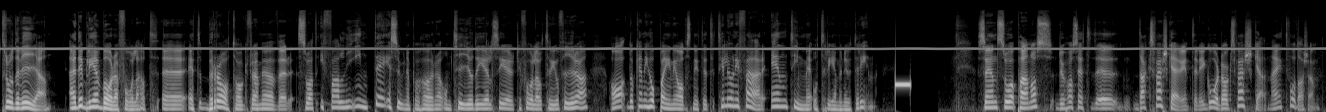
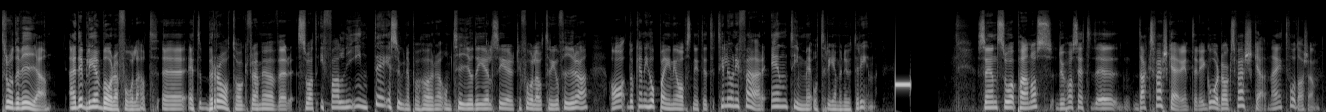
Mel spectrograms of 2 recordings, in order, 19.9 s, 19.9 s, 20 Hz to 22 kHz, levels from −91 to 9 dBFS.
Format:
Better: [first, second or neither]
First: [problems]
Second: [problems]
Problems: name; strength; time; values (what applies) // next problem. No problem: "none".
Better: second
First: high-pitched whine; noticeable; throughout; 3.5 kHz, 10 dB below the speech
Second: none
